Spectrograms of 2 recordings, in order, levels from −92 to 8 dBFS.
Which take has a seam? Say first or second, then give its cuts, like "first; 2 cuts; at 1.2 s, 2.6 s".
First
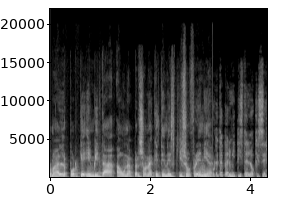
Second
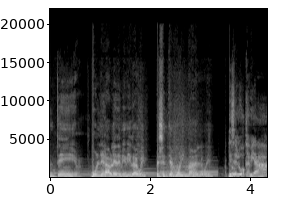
second; 1 cut; at 3.4 s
